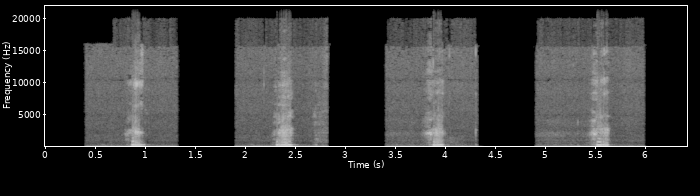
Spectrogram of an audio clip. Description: 8/6/19, Violent, Loud, Silent, Minute Hiccups after Breakfast, Lunch, and Dinner Audio Only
